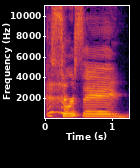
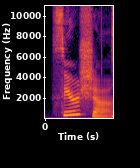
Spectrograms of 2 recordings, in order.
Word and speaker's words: Saoirse: Like Sorsay Ronan. – Saoirse.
